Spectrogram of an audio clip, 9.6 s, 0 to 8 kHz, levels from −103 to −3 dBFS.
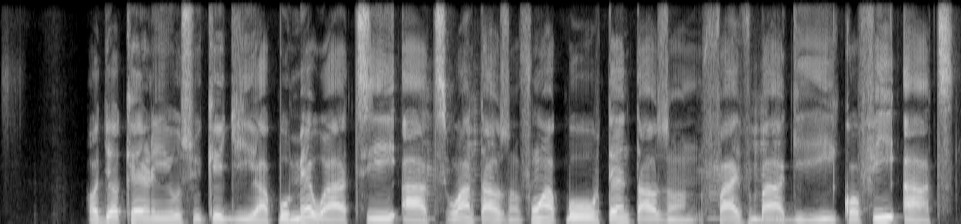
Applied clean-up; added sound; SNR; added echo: neural mask model RNNoise.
